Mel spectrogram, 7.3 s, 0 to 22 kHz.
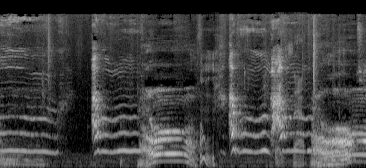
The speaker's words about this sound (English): we close with a young boy. He looks about to be 2 years old, having a conversation with his Alaskan Malamute. Oh, big dog.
